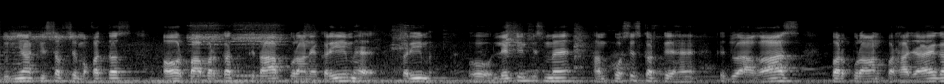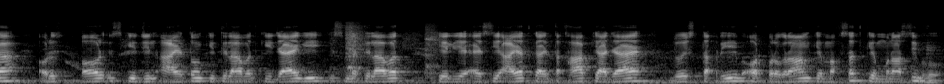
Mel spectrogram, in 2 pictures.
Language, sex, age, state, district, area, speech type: Urdu, male, 45-60, Bihar, Araria, rural, spontaneous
